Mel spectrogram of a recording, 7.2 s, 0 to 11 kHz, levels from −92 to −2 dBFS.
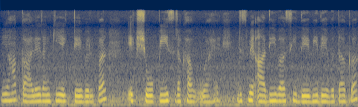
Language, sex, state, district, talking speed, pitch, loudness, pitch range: Hindi, female, Chhattisgarh, Bilaspur, 140 wpm, 190 Hz, -16 LUFS, 180-205 Hz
